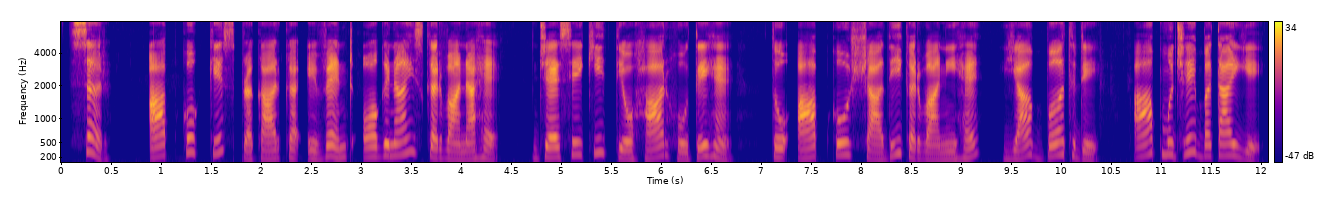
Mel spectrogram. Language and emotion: Hindi, neutral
